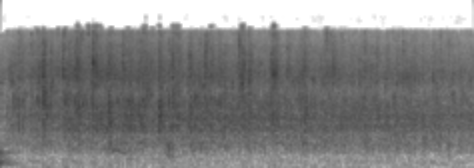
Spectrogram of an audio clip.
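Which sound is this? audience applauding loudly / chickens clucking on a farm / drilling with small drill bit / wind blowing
audience applauding loudly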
